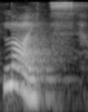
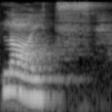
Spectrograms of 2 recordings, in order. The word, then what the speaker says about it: lights: the word for example lights we did not pronounce the g lights and also we have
